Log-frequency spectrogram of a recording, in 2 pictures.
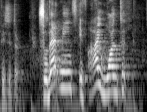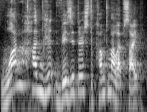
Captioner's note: tapping marker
